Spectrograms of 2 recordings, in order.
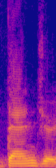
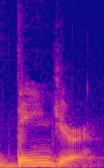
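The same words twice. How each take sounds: First: The first vowel is a single pure vowel. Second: The first vowel glides as a diphthong. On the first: The speaker calls it wrong. "You don't say danger" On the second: The speaker calls it right. "you say danger"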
